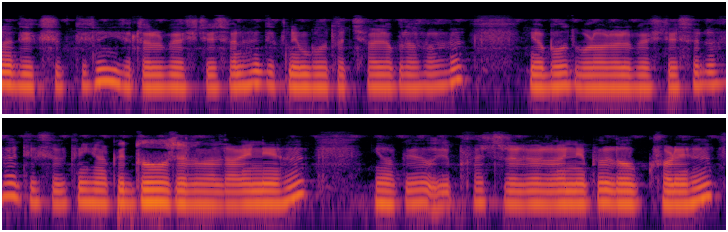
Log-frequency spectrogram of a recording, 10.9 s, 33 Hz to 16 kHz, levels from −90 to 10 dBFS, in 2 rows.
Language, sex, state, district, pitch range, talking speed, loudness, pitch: Maithili, male, Bihar, Supaul, 145-155 Hz, 220 wpm, -30 LUFS, 145 Hz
